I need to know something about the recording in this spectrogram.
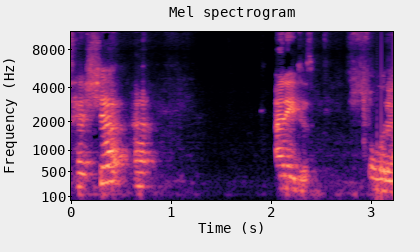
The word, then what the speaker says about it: Hatshepsut: Also, the most famous leader here, and I never pronounce her name right, and I said her, and that's correct. It's Hatshepsut.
